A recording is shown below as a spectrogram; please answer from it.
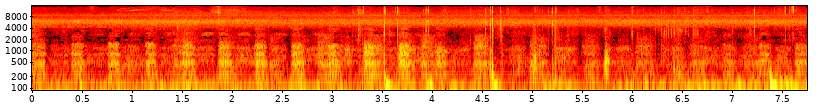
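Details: Golden Retriever heading home from a hot summer walk, getting happier near the room: quick, even panting breaths, several per second, with a continuous high hiss in the background and scattered sharp clicks.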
